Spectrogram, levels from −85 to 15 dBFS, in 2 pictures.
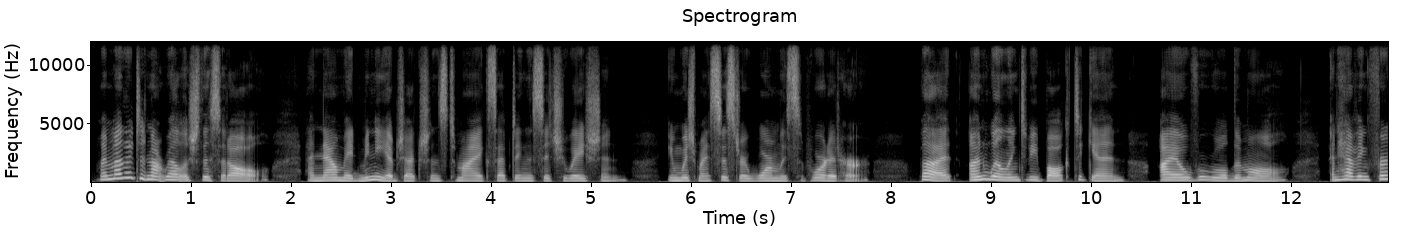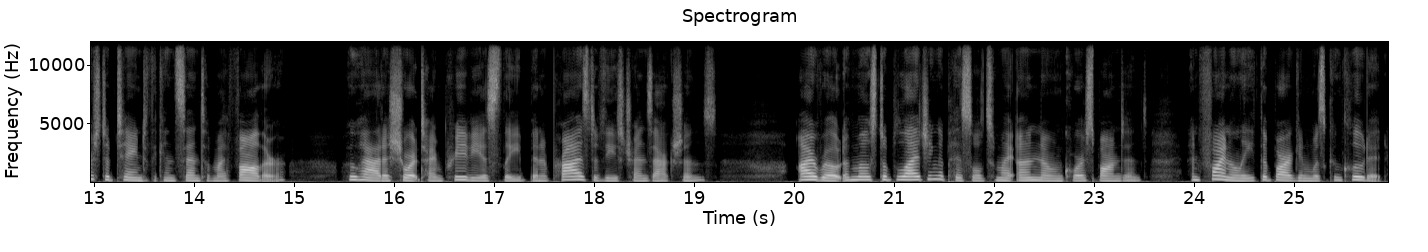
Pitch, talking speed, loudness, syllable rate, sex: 220 Hz, 165 wpm, -19 LUFS, 4.8 syllables/s, female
